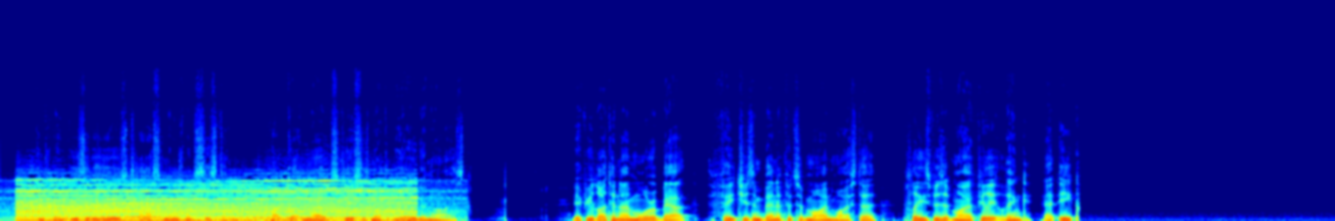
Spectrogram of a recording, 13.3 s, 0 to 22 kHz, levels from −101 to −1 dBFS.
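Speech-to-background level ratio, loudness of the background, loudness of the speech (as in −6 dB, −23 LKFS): 3.0 dB, −29.5 LKFS, −26.5 LKFS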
